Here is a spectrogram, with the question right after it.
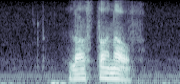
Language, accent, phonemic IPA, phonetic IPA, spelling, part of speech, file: Armenian, Eastern Armenian, /lɑstɑˈnɑv/, [lɑstɑnɑ́v], լաստանավ, noun, Hy-լաստանավ.ogg
- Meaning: ferry, ferryboat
